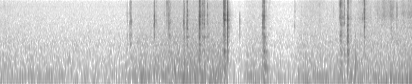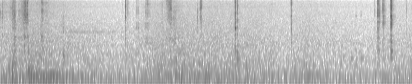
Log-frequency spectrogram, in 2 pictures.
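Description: Irregular light clicks and taps from handling a small paper tag, some in quick clusters, starting about a second and a half in.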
